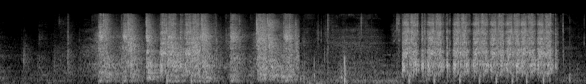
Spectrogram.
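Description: Airsoft gun firing on full auto in two long bursts of rapid, evenly spaced clicks, the second starting about four seconds in.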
